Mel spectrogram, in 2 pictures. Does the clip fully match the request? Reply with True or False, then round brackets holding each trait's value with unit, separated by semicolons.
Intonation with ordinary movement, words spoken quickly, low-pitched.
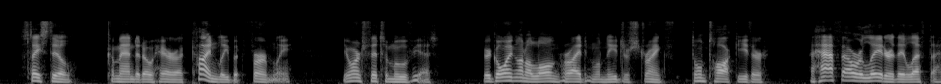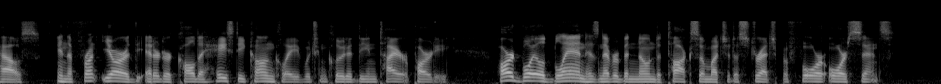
True (3.1 semitones; 215 wpm; 125 Hz)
